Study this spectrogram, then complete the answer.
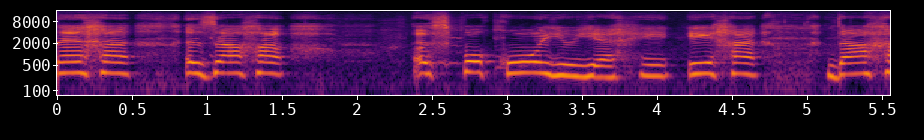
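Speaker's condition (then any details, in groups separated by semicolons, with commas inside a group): Cerebral palsy; in rehabilitation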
